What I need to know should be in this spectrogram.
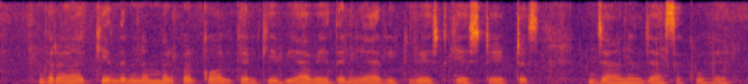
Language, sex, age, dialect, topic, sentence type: Magahi, female, 56-60, Southern, banking, statement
